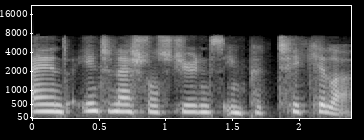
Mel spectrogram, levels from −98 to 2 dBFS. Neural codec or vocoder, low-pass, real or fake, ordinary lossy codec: codec, 16 kHz, 0.8 kbps, ZipCodec; 7.2 kHz; fake; AAC, 32 kbps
